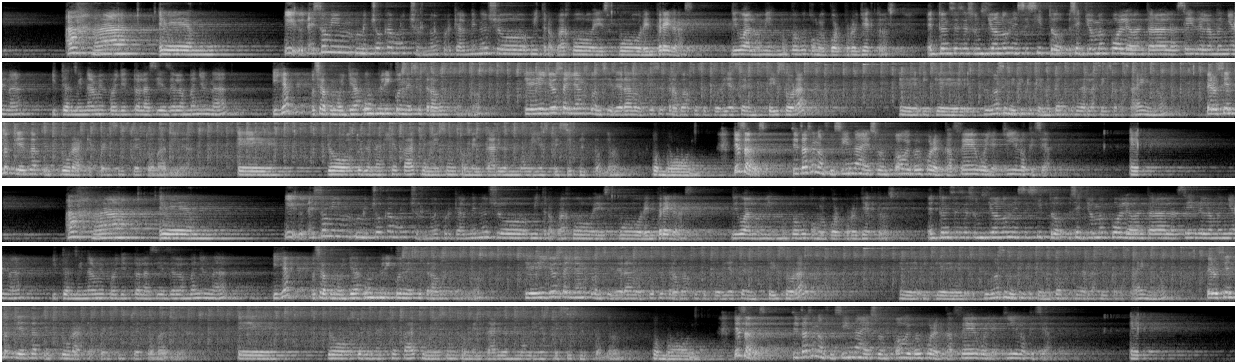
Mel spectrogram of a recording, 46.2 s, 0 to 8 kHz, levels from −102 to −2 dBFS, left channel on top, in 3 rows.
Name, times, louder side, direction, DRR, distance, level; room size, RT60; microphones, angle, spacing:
voice 1, 0.8-2.7 3.5-8.6 9.1-11.1 11.6-15.7 16.0-18.3 18.8-21.4 21.9-25.5 26.6-30.0 30.5-33.2 33.8-34.4 34.9-38.6 38.9-39.5 39.8-40.4 40.7-44.0 44.9-45.0, left 2 dB, 85° left, 7 dB, 1.4 m, -29 dB
sound 1, 20.3-38.0, left 5 dB, 45° left, 2.9 m, -39 dB
27.0 x 25.5 x 7.7 m, 2.7 s
head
